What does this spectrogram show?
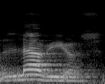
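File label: "labio", Spanish, La Plata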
